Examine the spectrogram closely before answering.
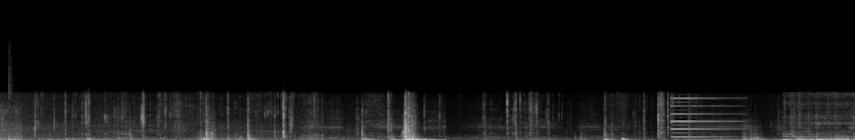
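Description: Sounds of getting into a car: a few knocks, then a loud thump about five seconds in as the car door shuts. Car keys rattle at the ignition, a dashboard warning chime sounds once for about a second, and the engine begins to crank near the end as the key is turned.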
